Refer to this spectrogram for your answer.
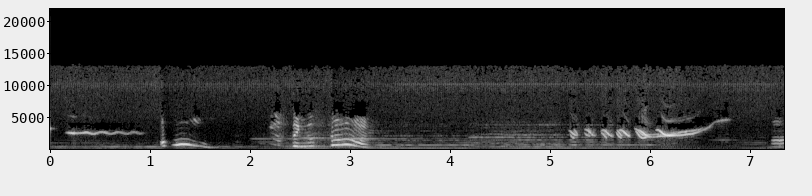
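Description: Birds chirp and whistle in several bright bursts: sliding tweets, a quick warbling trill, then a rising call near the end, clear over a faint low hum.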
